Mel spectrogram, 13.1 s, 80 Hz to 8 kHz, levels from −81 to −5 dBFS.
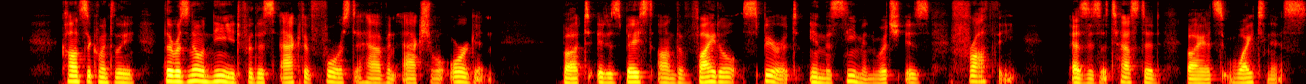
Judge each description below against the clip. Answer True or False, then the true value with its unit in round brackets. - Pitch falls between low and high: False (120 Hz)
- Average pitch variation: True (3.4 semitones)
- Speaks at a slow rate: False (155 wpm)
